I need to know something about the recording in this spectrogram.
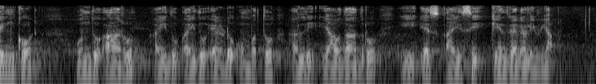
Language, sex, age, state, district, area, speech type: Kannada, male, 30-45, Karnataka, Bangalore Urban, urban, read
